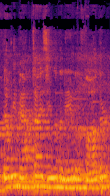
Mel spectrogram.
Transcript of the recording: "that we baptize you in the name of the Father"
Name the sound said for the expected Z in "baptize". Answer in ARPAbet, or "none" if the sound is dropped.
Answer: Z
